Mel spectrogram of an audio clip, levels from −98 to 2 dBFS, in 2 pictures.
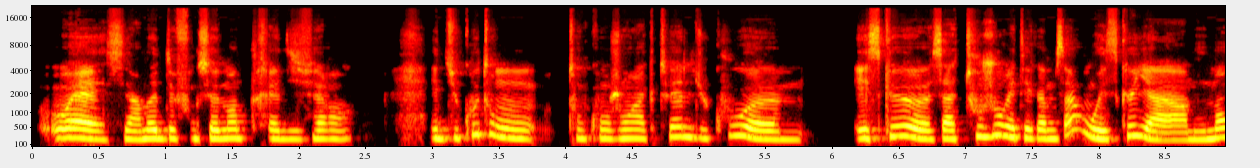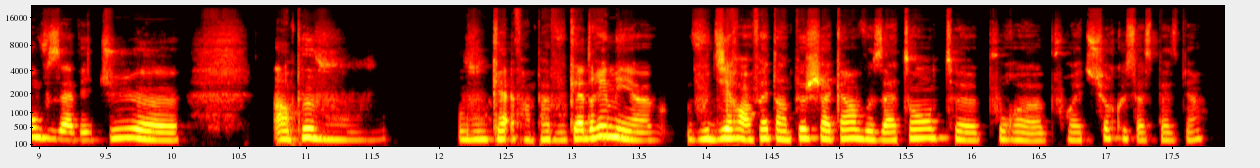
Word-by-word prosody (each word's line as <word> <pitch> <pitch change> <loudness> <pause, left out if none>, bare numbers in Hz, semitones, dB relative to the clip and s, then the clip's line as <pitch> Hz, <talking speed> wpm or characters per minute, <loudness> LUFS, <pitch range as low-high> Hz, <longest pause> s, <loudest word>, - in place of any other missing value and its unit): Ouais, 225 -3 +6
c'est 210 - -4
un 195 - -1
mode 215 0 +4
de 220 - -1
fonctionnement 215 +1 0
très 215 -1 -5
différent 205 +1 -4 0.6
et 220 - 0
du 220 +1 -4
coup, 305 +8 -4
ton 235 -10 -1 0.2
ton 215 -1 -6
conjoint 220 0 -2
actuel, 255 +4 -3
du 225 -2 -7
coup, 280 +4 -2
hem, 195 -3 +1 0.4
est-ce 220 0 +3
que, 260 -2 +4
heu, - - -1
ça 210 +1 +4
a 205 - +2
toujours 265 +5 0
été 240 -3 +2
comme 215 -1 +1
ça? - - +1
Ou 235 - +4
est-ce 210 +1 +2
qu'il 280 0 0
y 235 - +4
a 185 -1 +3
un 185 - -4
moment 205 +5 +1
où 245 - 0
vous 220 -3 -4
avez 185 -1 -1
dû, 220 +6 -4
heu, 185 -3 +2 0.7
un 200 - +1
peu 235 +4 +3
vous 215 -3 0 1.0
vous 195 0 -4
ca 205 - +2
enfin 195 -3 -9
pas 195 +2 -6
vous 185 -1 -10
cadrer, 220 +6 +4
mais, 225 -6 +3
heu, 180 0 -5 0.3
vous 200 +1 -3
dire 220 +2 +5
en 195 - +3
fait, 220 +2 -2
un 200 -2 -1
peu 225 - +1
chacun 220 0 +4
vos 195 -2 -2
attentes, 225 +4 -2
heu, 185 -2 -3
pour, 190 -3 -8
heu, 170 -1 -6 0.2
pour 185 - -11
être 180 - -11
sûr 225 +4 -4
que 210 - -10
ça 180 -3 -7
se 180 - -10
passe 180 0 -11
bien? 195 +2 -13
210 Hz, 235 wpm, -23 LUFS, 195-225 Hz, 1.0 s, Ouais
